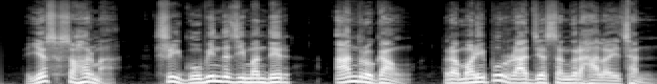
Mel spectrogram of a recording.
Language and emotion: Nepali, neutral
